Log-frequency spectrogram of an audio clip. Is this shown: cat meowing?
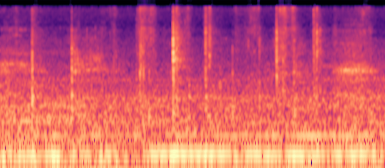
no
